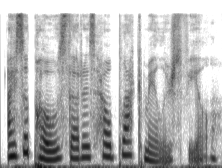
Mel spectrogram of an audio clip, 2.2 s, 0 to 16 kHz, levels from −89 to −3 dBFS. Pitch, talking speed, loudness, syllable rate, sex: 230 Hz, 190 wpm, -18 LUFS, 5.3 syllables/s, female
